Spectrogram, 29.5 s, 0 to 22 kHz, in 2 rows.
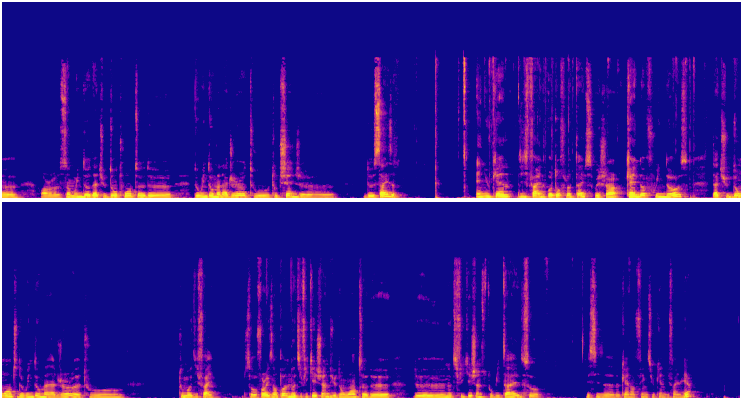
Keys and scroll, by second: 8.6-13.4 typing, 29.1-29.5 typing.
